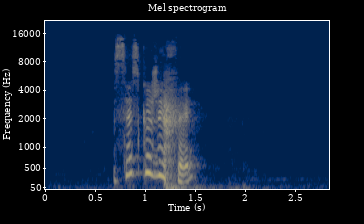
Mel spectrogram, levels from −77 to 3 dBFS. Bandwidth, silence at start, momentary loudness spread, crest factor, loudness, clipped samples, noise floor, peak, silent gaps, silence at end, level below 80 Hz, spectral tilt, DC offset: 16 kHz; 0.7 s; 11 LU; 22 dB; -25 LUFS; under 0.1%; -66 dBFS; -8 dBFS; none; 1.3 s; -48 dBFS; -3.5 dB/octave; under 0.1%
